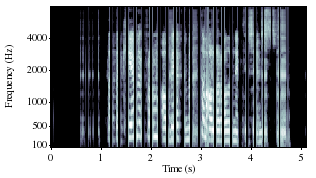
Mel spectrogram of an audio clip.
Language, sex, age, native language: Icelandic, female, 30-39, Icelandic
